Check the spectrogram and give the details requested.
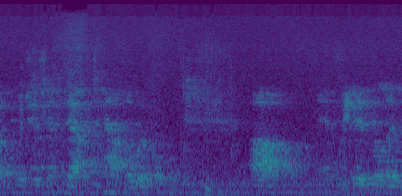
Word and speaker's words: Louisville: chris eggleton i was born in louisville kentucky that's the right way to say it too there's all kinds of variations okay but uh i was my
